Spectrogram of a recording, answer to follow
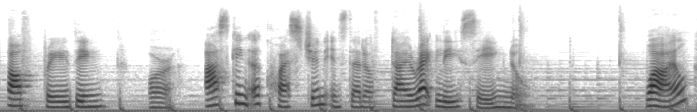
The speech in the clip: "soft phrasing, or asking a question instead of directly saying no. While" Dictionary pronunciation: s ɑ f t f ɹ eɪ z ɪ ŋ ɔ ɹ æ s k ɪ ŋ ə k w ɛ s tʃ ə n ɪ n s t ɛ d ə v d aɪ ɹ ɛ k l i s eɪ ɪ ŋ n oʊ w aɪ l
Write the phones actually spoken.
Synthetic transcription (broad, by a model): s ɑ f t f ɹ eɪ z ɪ ŋ ɔ ɹ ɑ s k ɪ ŋ ə k w ɛ s tʃ ə n ɪ n s t ɛ d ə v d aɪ ɹ ɛ k l i s eɪ ɪ ŋ n oʊ w aɪ l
